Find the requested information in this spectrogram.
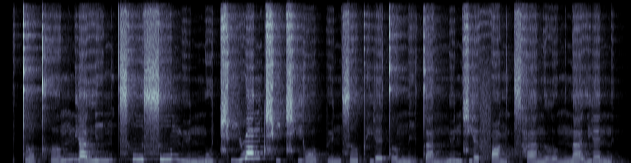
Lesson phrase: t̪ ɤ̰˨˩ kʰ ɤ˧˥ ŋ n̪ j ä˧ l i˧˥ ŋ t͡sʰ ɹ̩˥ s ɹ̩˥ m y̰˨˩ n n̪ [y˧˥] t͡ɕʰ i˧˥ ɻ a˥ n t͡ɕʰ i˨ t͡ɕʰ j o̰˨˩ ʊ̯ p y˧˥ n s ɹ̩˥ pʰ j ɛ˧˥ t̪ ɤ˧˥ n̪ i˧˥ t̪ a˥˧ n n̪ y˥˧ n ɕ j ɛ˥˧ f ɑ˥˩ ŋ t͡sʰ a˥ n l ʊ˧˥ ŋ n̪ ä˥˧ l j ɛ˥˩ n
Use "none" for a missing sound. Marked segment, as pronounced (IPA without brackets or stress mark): u˧˥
